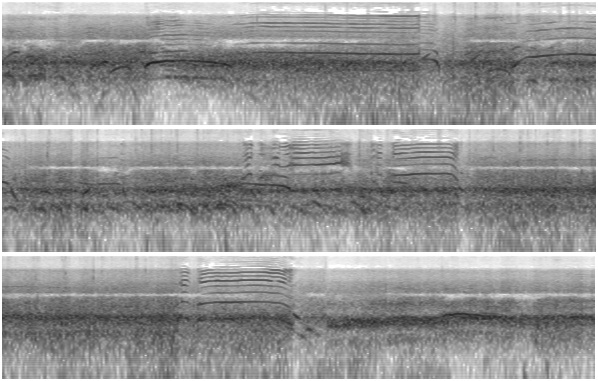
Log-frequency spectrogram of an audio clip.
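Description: A large stadium crowd chants and sings loudly throughout.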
